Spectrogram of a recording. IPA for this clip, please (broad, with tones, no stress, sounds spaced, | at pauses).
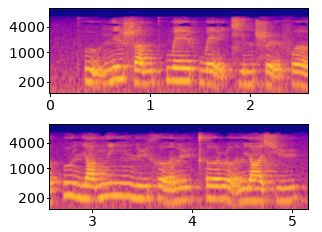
pʰ ṵ˨˩ n̪ i˥ ʂ a˧˥ n pʰ w e˥ ɪ̯ f w ḛ˨˩ ɪ̯ t͡ɕ i˧˥ n ʂ ɻ̩˨˩ f ɤ˥˩ | u˥˩ n̪ j ä˧˥ n̪ i˥ ŋ n̪ y˧˥ x ɤ̰˨˩ l y˧˥ kʰ ɤ˥ ɻ ɤ̰˨˩ l j ä˥˩ ɕ y˧˥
